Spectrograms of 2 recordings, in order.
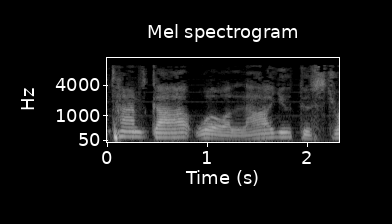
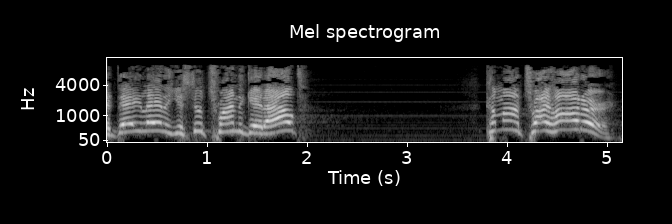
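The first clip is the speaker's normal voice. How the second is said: exasperated mock shout, much higher and louder; impatient yell; 14 semitones higher, 10 dB louder than usual. Viewer losing patience with the chick, mock exasperated yell. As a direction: hurry that lazy chick up.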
